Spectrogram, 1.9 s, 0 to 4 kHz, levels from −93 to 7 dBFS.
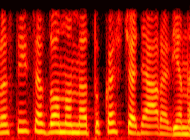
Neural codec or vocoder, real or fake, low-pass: codec, 16 kHz, 8 kbps, FunCodec, trained on LibriTTS, 25 frames a second; fake; 3.6 kHz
